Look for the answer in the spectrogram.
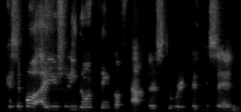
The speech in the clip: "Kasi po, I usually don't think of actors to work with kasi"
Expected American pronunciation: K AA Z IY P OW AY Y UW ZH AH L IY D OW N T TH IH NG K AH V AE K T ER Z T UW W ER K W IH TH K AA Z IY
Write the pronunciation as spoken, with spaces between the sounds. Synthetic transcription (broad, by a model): K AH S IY P OW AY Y UW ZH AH L IY D OW N T TH IH NG K AH V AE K T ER S T UW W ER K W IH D K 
